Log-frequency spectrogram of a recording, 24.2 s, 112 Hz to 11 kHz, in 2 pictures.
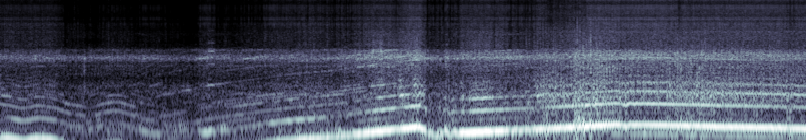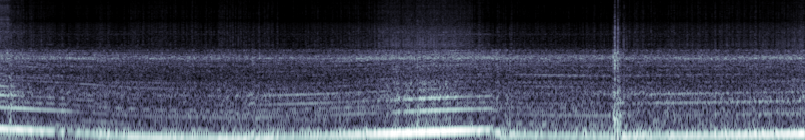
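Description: Kawasaki ZX-10R's inline-four engine under way at moderate revs. Its pitch climbs under throttle and drops suddenly at a gear change about a quarter of the way in, holds steady, then climbs and drops again at another change about four-fifths of the way in. A single sharp click comes near the end.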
